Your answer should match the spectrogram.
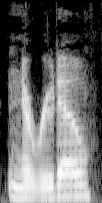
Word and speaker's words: Naruto: Justin, it's pronounced Naruto. – I am so sorry. – Naruto. It is Naruto.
